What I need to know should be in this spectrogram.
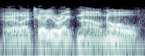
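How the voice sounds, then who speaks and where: An actor in a radio drama playing a gruff, condescending Roman centurion who lives by the rules but has a soft side. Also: male voice, mid-range voice, slow, lightly acted. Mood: brusque, dismissive. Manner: blunt, condescending, swinging from brusque to sympathetic. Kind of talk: old-time radio drama acting. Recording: dull, noisy radio drama recording.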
